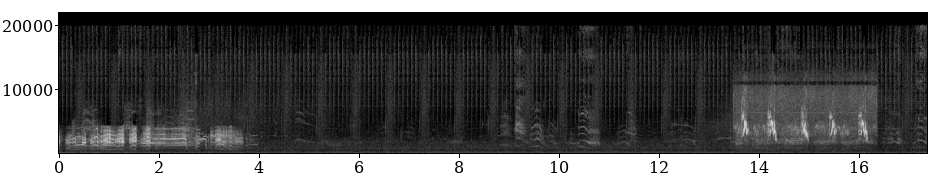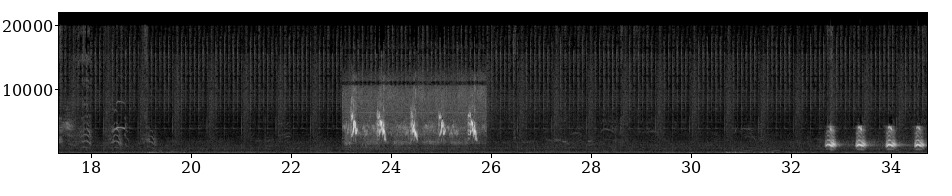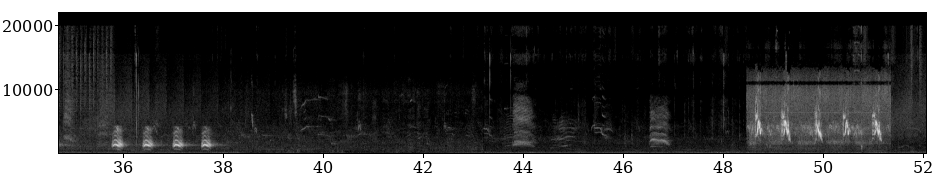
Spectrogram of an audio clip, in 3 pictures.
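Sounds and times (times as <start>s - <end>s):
gull calls: 0.0s - 4.1s, 13.5s - 19.3s, 23.0s - 26.0s, 32.7s - 38.0s, 48.5s - 51.4s
sharp bird chirps: 0.0s - 38.8s, 48.5s - 51.5s
low background rumble: 0.0s - 40.6s, 42.6s - 52.0s.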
